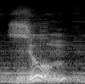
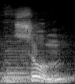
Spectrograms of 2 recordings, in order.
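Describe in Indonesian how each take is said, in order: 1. Kata ini diawali bunyi z bergetar. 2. Kata ini diawali bunyi s mendesis. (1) "harus bersuara z"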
